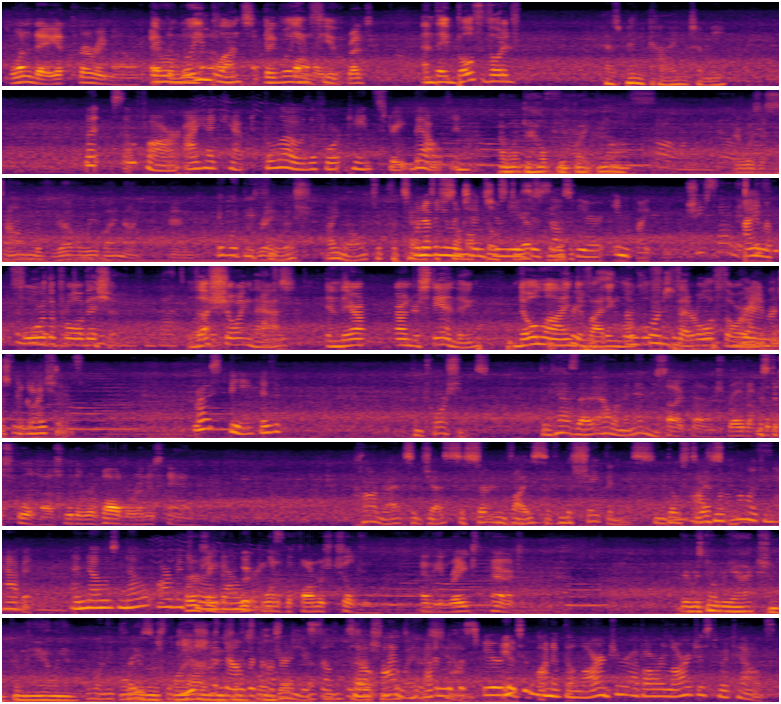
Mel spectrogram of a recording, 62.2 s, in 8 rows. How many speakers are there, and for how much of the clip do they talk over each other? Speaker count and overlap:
10, about 41%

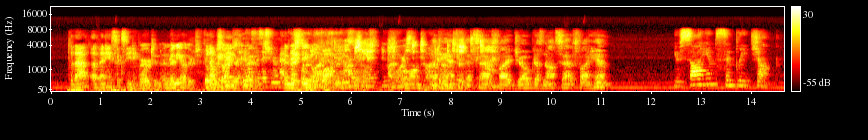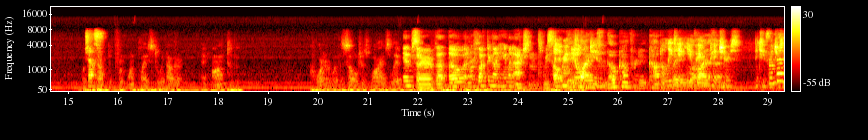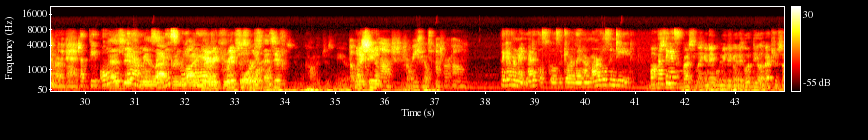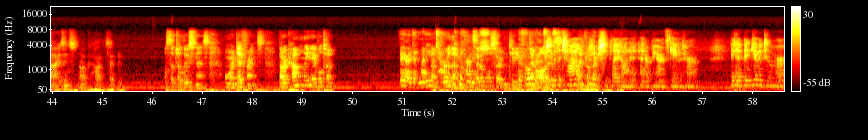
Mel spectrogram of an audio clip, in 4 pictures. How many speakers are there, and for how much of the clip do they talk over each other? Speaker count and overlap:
9, about 46%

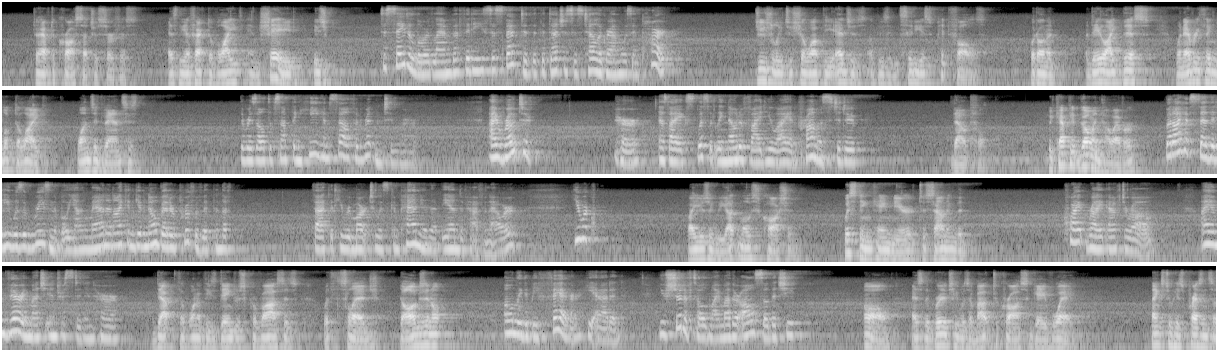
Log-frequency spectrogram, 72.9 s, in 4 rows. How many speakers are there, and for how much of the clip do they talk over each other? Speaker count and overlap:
2, no overlap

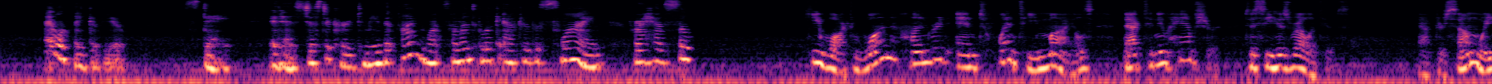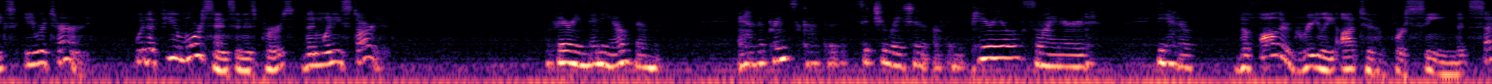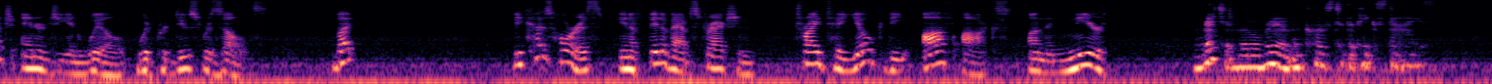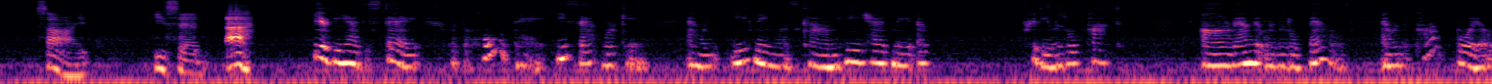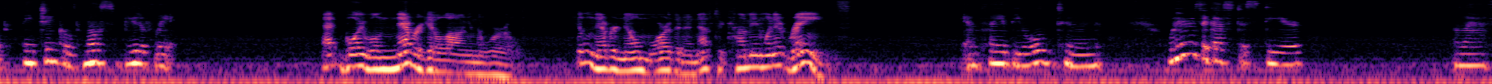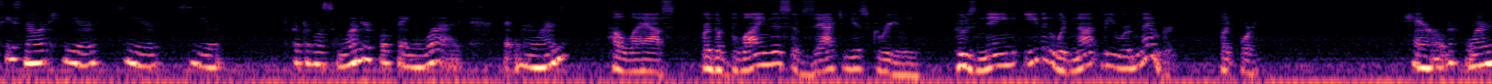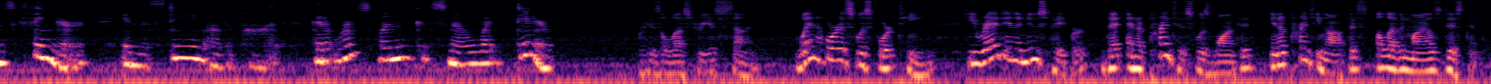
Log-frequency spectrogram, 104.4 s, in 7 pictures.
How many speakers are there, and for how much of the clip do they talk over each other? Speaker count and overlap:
2, no overlap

